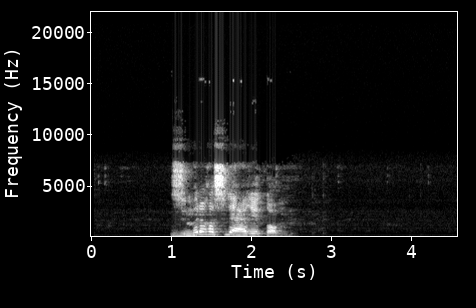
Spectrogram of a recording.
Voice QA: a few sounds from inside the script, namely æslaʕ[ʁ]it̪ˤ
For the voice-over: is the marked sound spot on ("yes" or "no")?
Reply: yes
